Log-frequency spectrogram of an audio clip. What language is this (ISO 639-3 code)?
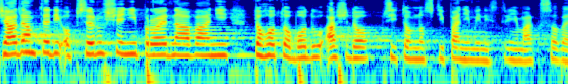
ces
